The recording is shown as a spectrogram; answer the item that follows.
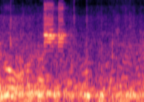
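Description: Busy street background of people talking, with a brief high-pitched vehicle horn toot well under a second in.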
